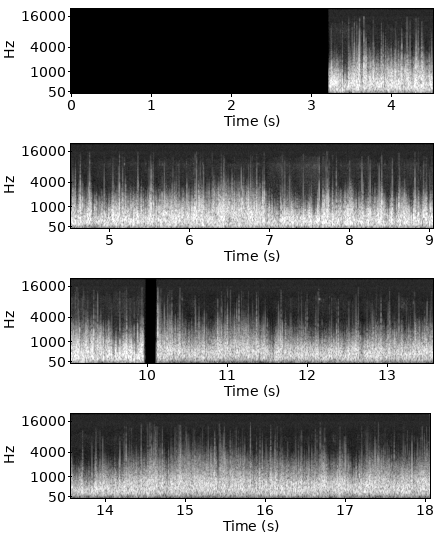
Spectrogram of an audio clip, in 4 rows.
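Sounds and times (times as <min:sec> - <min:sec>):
wind buffeting microphone: 0:03.2 - 0:18.0.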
